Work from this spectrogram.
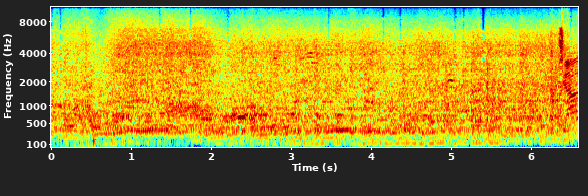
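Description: Rush Pro Mod race cars roar steadily down the front straightaway at McKean County Raceway, a continuous dense engine drone from the field at a dirt-track heat race, loud and unbroken for the whole stretch.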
